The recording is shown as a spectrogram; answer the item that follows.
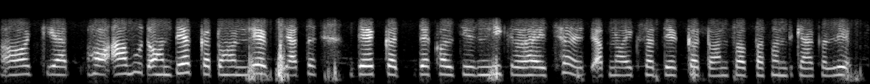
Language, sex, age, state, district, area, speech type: Maithili, female, 18-30, Bihar, Saharsa, rural, conversation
